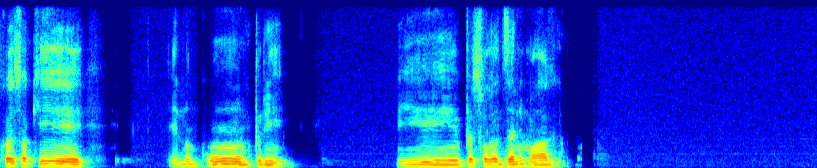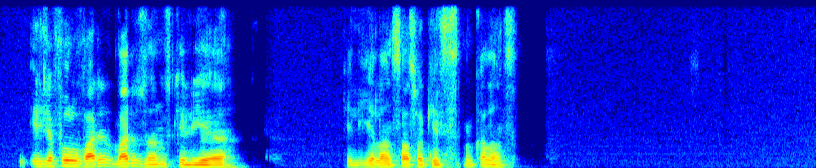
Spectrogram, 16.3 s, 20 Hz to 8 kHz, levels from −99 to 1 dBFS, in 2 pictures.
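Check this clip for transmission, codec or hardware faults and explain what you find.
Two kinds of fault appear in this speech recording: a faint echo leak and a brief dip in the background caused by the echo canceller.

Between 1.16 and 1.28 s, and again from 5.77 to 5.83 s, a faint delayed copy of the speech sits under the talker, trailing by 276 ms and some 35 dB below it, so it registers as a ghostly shadow. This is likely an echo leak: the far end's loudspeaker output reached its microphone, and its echo canceller failed to strip all of it before sending it back.

At 9.25 to 9.36 s the room tone suddenly falls away by about 40 dB for roughly a tenth of a second, then snaps back, leaving a small hole of near-silence. This is background gated by the echo canceller: while the loudspeaker was active, the canceller clamped the microphone down hard and released it once playback stopped. 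The call's microphone processing, with content reaching up to 8 kHz, is working as expected.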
